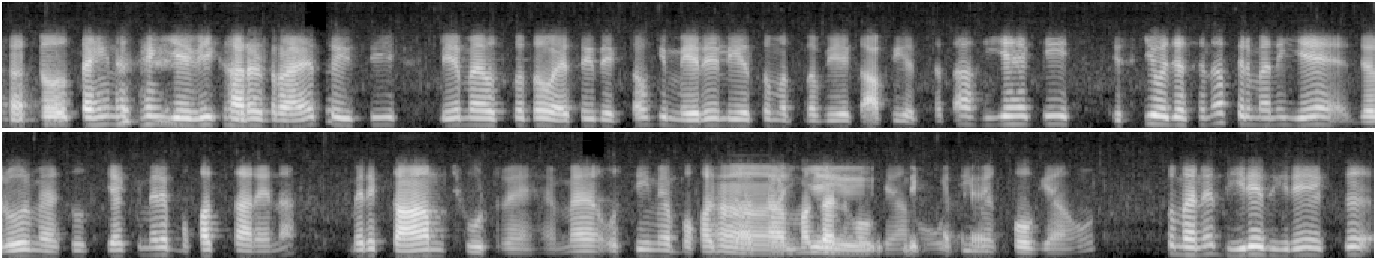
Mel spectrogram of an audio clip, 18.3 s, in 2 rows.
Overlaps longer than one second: present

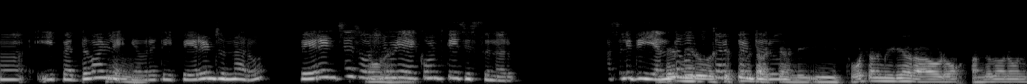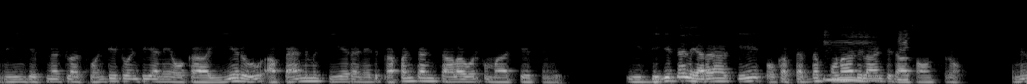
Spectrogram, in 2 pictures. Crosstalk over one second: present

